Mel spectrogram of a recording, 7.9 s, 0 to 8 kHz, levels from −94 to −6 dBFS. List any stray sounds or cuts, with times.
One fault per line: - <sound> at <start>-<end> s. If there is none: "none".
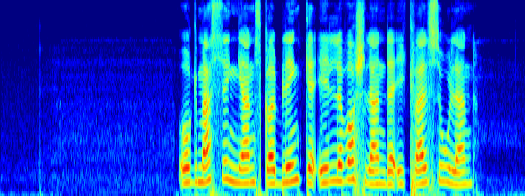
none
